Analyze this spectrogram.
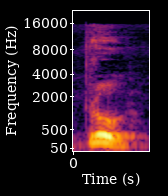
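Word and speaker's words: prove: अब देखते हैं इसमें प्रूव, PROV, प्रूव, यानी कि कुछ इसका उच्चारण ऊ भी निकलता है, ओ के बाद क्या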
